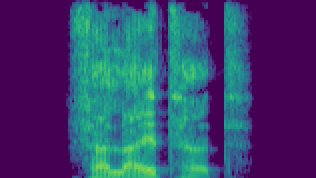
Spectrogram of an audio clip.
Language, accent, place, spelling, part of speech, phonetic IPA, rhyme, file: German, Germany, Berlin, verleitet, verb, [fɛɐ̯ˈlaɪ̯tət], -aɪ̯tət, De-verleitet.ogg
- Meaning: past participle of verleiten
